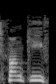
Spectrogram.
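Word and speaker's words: Funke: character Bob Bobby Funk everyone pronounces his surname wrong yeah it's funky yeah everyone it's the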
